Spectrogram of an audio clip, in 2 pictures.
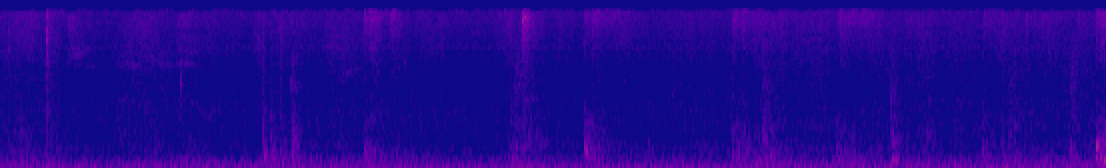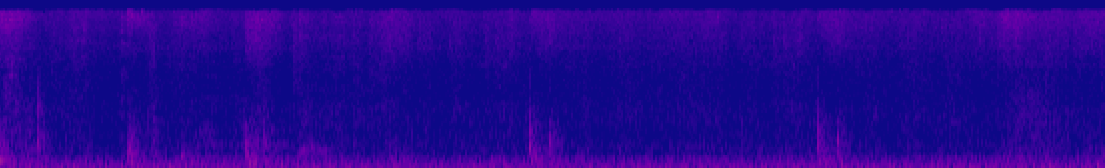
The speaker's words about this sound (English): Don't slam the door.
